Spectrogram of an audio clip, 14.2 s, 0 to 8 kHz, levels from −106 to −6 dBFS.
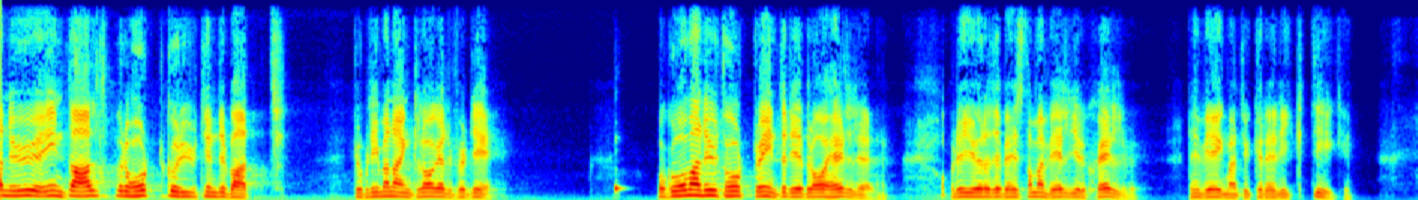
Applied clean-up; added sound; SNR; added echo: neural mask model DeepFilterNet 3.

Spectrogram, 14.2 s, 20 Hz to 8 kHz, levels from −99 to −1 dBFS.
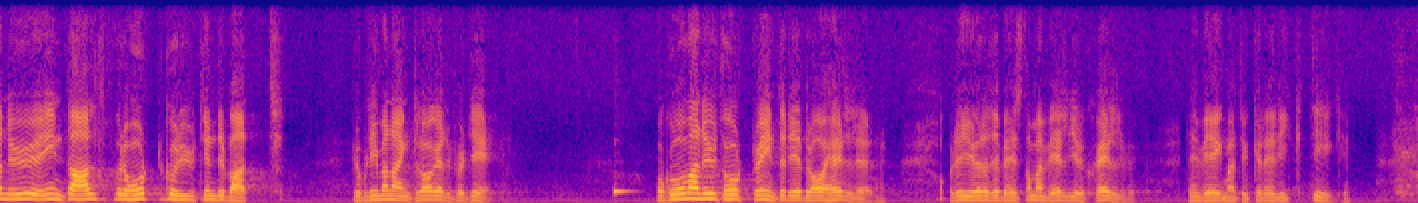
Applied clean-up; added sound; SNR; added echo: neural separator model SepFormer DNS4.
